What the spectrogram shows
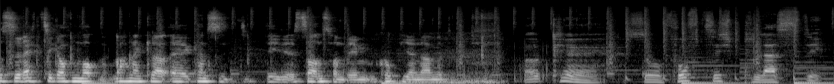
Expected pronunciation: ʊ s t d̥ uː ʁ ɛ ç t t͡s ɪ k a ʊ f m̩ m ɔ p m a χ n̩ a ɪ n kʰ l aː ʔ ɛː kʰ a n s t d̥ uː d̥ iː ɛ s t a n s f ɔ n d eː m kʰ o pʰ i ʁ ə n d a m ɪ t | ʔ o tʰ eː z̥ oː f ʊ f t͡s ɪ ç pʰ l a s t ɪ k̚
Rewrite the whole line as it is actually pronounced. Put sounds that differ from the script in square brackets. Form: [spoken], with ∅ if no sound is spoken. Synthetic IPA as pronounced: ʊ s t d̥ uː ʁ ɛ ç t t͡s ɪ k a ʊ f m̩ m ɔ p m a χ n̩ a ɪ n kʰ l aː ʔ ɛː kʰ a n s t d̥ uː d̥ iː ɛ s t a n s f ɔ n d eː m kʰ o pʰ [iː] ʁ ə n d a m ɪ t | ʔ o [kʰ] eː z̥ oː f ʊ f t͡s ɪ ç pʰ l a s t ɪ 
